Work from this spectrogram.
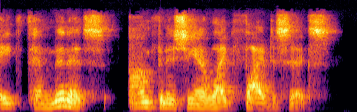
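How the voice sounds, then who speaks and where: The speaker has a plain, everyday voice. Delivery comes at a moderate pace with ordinary pitch variation. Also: man. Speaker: mortgage podcast host. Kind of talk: casual interview.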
